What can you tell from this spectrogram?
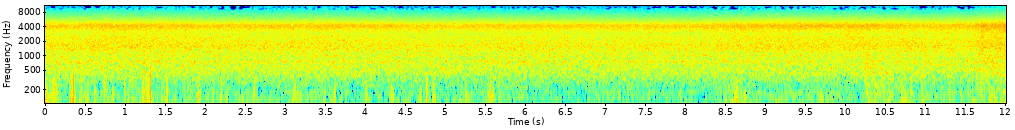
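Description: Heavy rain pouring steadily onto trees and grass, a dense even hiss with no let-up.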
